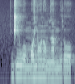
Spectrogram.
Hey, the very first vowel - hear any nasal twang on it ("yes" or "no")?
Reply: yes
